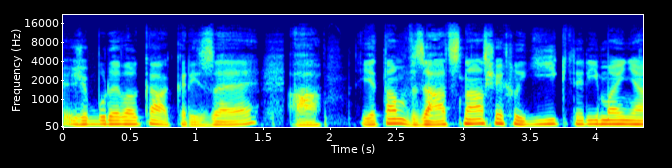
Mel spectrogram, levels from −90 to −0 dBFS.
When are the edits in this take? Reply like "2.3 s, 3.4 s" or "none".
1.6 s, 3.2 s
